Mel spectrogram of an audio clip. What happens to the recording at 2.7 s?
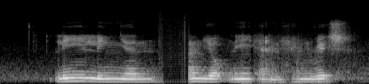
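At 2.7 s the audio is inside a call bitrate drop that runs from 2.43 s to 3.65 s. The call's bandwidth estimate fell, so the encoder was pushed to a far lower rate, which fits a step from around 48 kbps down to around 10 kbps. The audible band narrows from 20 kHz to about 8 kHz, and the coarser coding leaves the speech muffled and rough for roughly 1.2 s.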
